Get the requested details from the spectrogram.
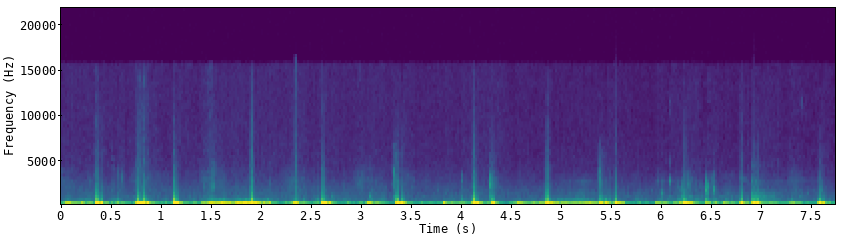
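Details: ASMR recording of a heartbeat: soft, low thumps at roughly 80 a minute with slightly uneven spacing, and faint breathy rustling between beats.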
